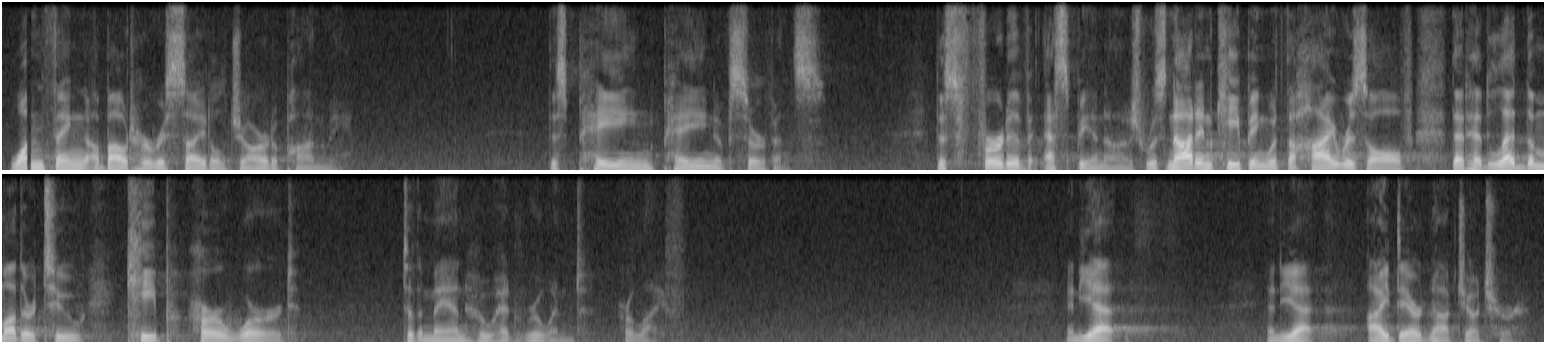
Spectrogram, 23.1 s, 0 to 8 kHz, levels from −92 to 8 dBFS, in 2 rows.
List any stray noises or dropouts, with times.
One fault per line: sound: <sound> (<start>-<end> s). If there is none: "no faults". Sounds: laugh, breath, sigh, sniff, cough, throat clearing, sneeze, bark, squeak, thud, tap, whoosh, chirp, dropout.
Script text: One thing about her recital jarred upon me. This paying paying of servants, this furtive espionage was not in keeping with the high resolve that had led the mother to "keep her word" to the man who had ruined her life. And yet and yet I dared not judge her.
sound: dropout (0.2-0.2 s)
